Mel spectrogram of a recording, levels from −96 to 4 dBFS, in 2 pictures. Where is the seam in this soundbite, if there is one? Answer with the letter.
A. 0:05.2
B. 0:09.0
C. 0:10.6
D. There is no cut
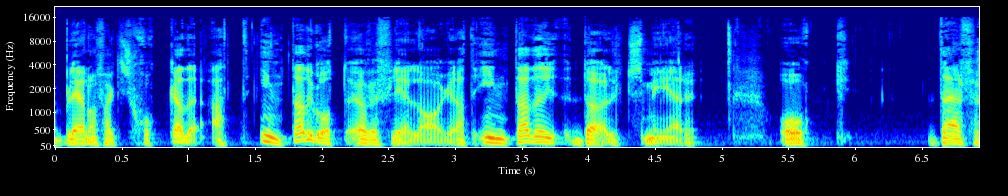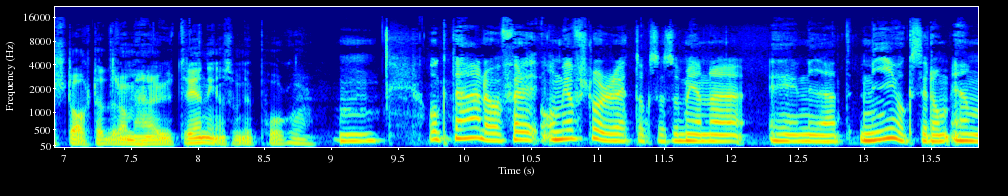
C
